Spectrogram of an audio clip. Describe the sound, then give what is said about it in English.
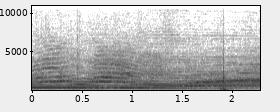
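A loud wrestling crowd booing and cheering for Ric Flair, a dense, steady roar of many voices with wavering pitch, broken by one sharp crack near the end. “Boos, cheers, Ric, some like you, some hate you.”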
